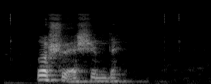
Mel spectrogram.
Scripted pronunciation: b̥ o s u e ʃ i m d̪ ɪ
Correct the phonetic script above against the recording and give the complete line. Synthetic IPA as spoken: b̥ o ʃ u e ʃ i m d̪ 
